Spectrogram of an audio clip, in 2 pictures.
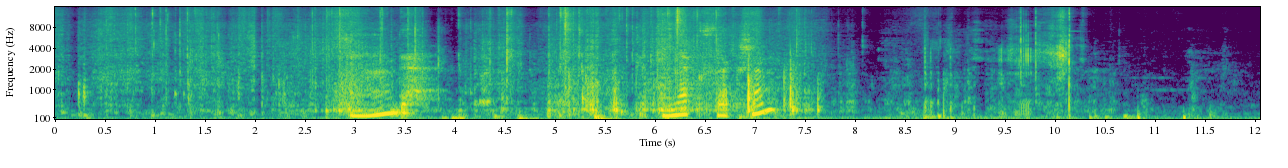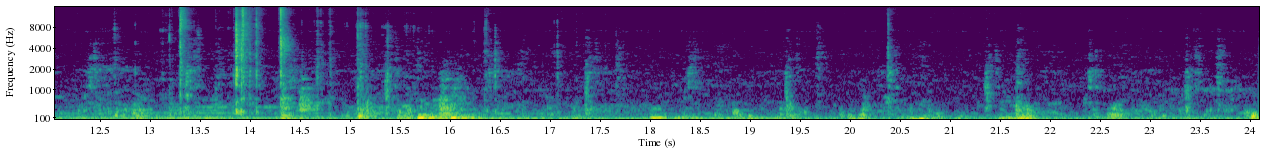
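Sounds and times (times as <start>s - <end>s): plastic cover crinkling: 0.0s - 10.4s.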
